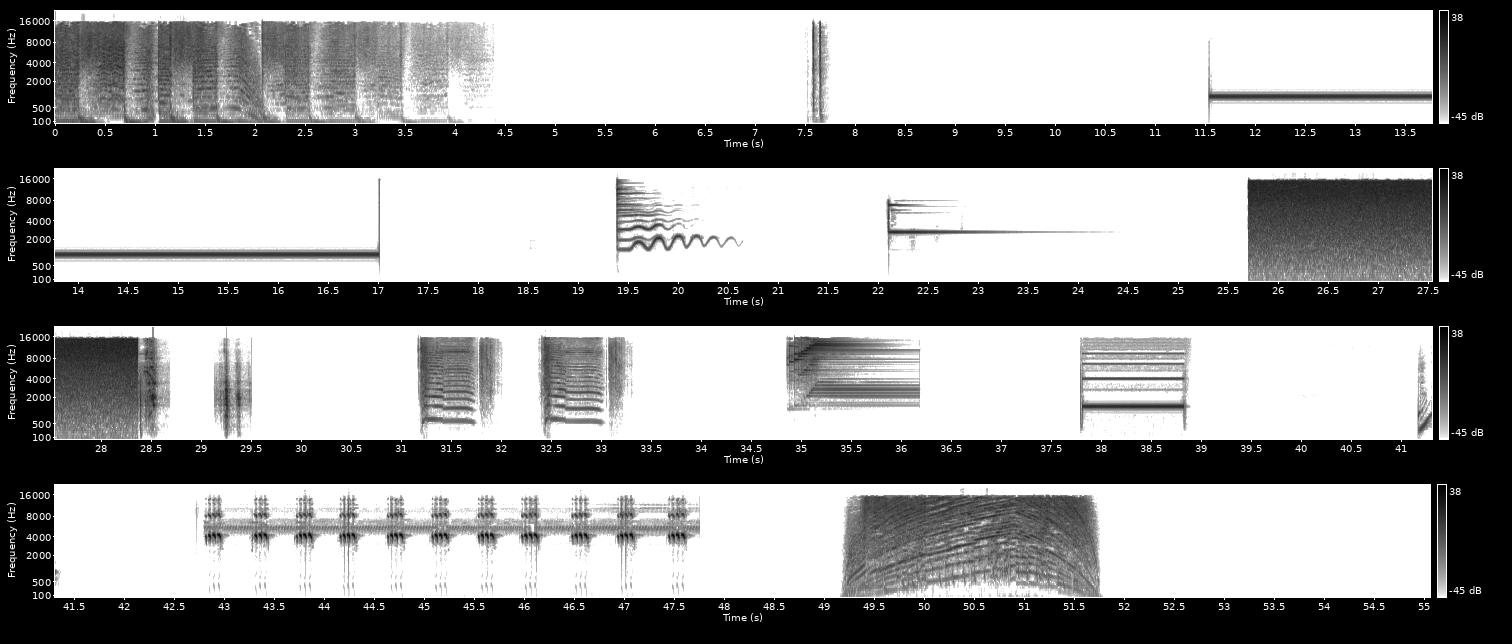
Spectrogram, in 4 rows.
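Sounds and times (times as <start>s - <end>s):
bell-like ding: 22.1s - 24.4s
cricket chirping: 42.8s - 47.8s.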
